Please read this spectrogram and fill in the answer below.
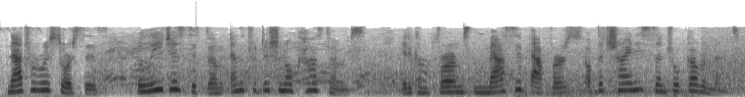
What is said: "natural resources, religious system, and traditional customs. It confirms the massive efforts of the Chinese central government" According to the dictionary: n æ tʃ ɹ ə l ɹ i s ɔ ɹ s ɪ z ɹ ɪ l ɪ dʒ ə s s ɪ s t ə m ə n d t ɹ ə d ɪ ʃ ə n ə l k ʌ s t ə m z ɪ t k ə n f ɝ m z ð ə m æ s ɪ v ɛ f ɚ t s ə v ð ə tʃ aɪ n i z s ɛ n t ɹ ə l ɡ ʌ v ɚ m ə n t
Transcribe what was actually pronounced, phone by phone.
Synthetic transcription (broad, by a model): n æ tʃ ɹ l ɹ i s ɔ ɹ s ɪ z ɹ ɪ l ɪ dʒ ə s s ɪ s t ə m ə n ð t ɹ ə d ɪ ʃ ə n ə l k ʌ s t ə m z ɪ t k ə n f ɝ m z ð ə m æ s ɪ v ɛ f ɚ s ə v ð ə tʃ aɪ n i z s ɛ n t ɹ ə l ɡ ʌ v ɚ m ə n t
